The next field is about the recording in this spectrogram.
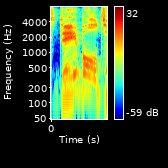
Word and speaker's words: Daboll: Can I get an official pronunciation on Brian Daboll? Daboll? Dabble? – It's Daboll to me, but Daboll. I do hear it different.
